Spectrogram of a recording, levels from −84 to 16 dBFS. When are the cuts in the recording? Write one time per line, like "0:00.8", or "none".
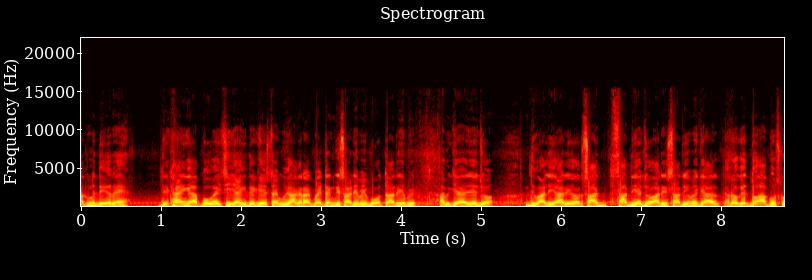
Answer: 0:01.0
0:08.0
